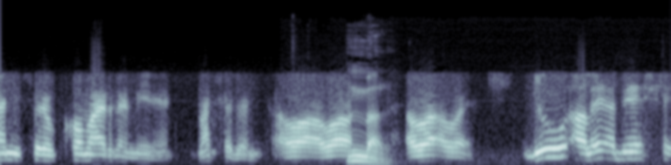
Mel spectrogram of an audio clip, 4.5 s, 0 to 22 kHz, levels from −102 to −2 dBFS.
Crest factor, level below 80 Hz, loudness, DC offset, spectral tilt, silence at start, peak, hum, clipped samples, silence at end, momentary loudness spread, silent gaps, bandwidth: 16 dB; -58 dBFS; -21 LUFS; under 0.1%; -8 dB/octave; 0 s; -6 dBFS; none; under 0.1%; 0 s; 13 LU; none; 9.6 kHz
